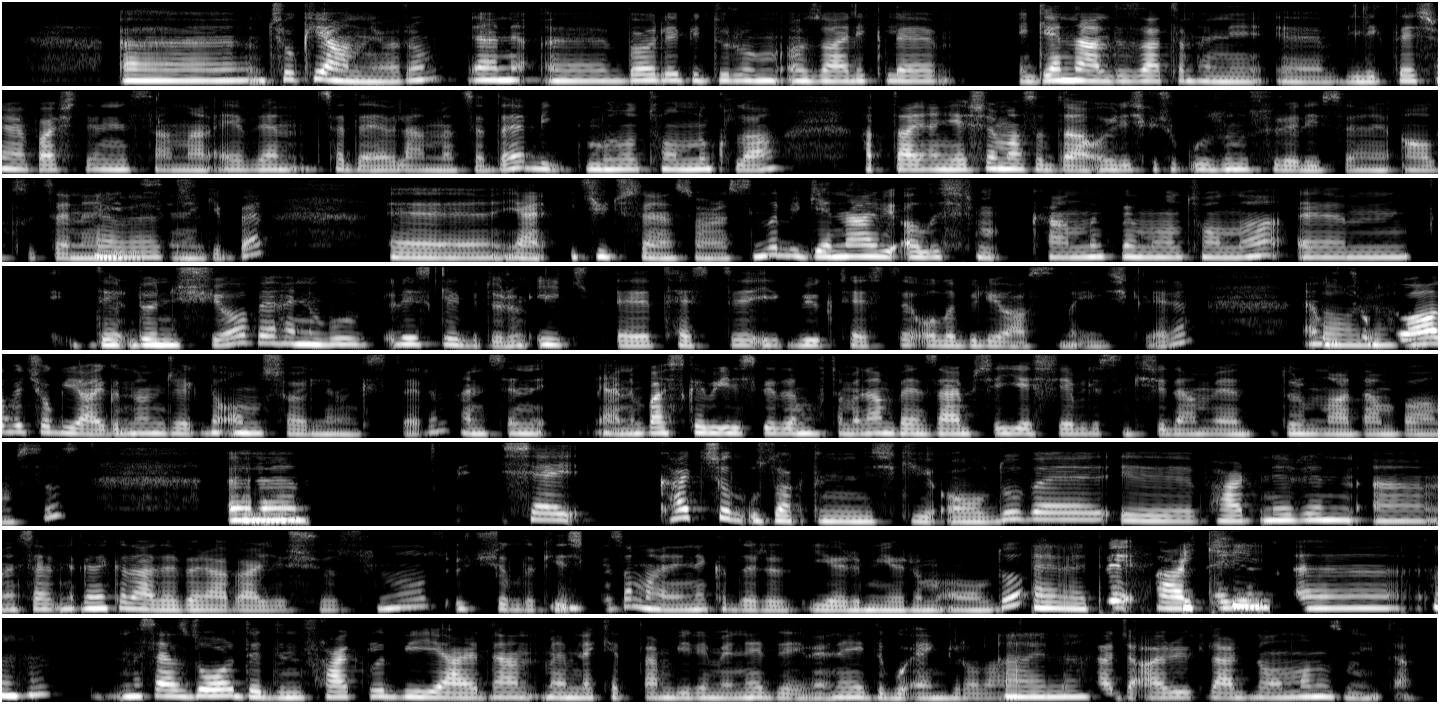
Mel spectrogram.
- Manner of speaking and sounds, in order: other background noise; tapping; distorted speech; mechanical hum
- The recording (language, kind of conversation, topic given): Turkish, advice, İlişkinizdeki monotonluğu kırıp yakınlık ve heyecanı yeniden nasıl artırabilirsiniz?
